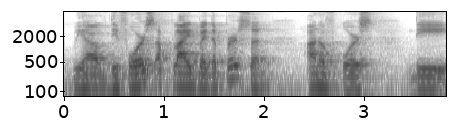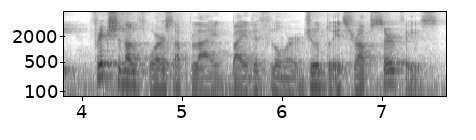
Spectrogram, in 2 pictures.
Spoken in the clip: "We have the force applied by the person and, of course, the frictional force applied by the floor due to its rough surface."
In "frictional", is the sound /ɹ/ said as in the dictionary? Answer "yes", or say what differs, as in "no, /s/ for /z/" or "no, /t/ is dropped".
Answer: yes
